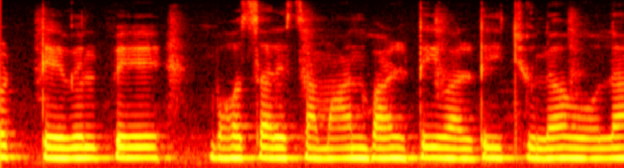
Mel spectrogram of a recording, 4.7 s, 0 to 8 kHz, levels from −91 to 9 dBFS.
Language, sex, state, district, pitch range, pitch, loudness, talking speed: Hindi, female, Chandigarh, Chandigarh, 185-190 Hz, 185 Hz, -15 LUFS, 115 wpm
